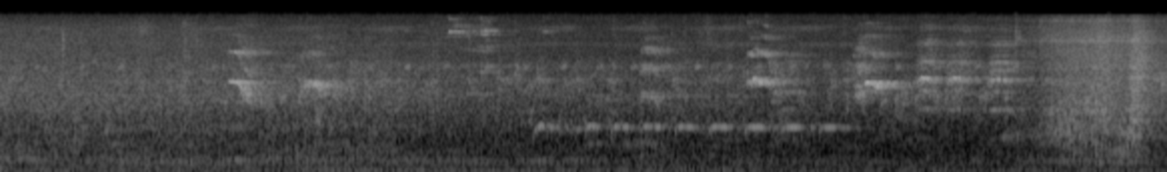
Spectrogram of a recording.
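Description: Birds chirping: short high falling chirps scattered through, and a held steady whistle lasting about two seconds from about four seconds in, over a low steady hum. A short rush of noise swells and fades near the end.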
